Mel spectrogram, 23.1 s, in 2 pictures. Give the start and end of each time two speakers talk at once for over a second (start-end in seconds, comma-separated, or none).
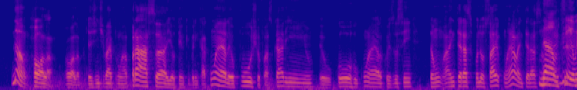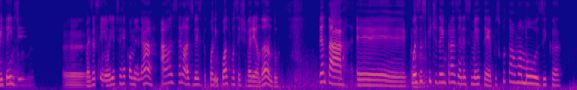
10.8-12.0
